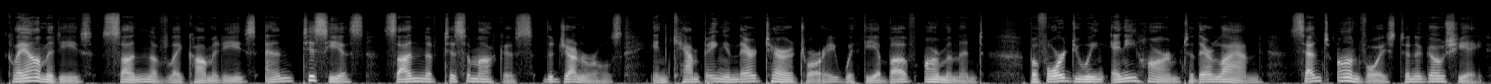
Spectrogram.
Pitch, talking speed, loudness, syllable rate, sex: 110 Hz, 120 wpm, -20 LUFS, 4.4 syllables/s, male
